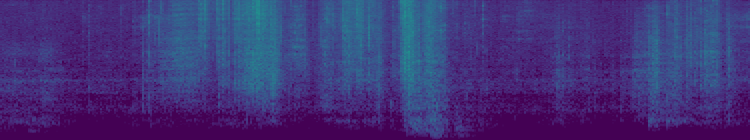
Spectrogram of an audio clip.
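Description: A chef's knife sawing through a sesame-seed burger bun and fish patty, in three spells of cutting noise, the loudest about four seconds in.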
